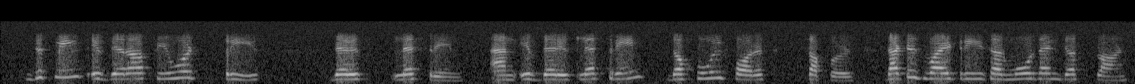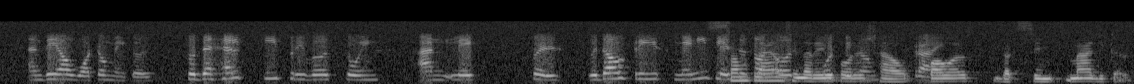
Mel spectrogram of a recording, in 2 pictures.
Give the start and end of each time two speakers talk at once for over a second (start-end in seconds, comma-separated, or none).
18.4-20.8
